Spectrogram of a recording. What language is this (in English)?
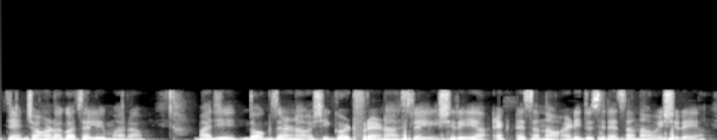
Konkani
